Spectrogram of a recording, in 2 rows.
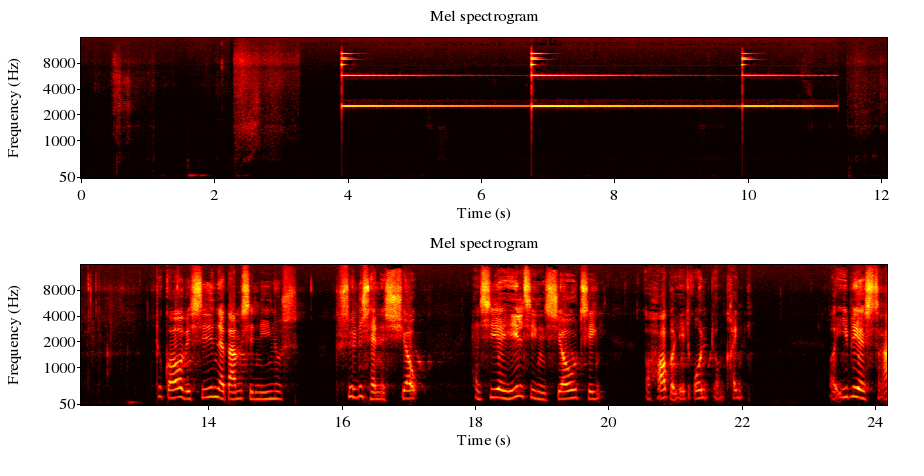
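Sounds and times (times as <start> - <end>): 
small bell chiming: 3.9 - 11.4
speech: 13.2 - 15.4, 16.0 - 17.3, 18.0 - 20.0, 20.6 - 22.2, 23.3 - 24.1.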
